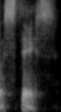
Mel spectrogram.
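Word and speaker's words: estés: which syllable of stress the stress syllable is the final syllable so no Estes Stace we want to stress that last syllable on that Estes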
